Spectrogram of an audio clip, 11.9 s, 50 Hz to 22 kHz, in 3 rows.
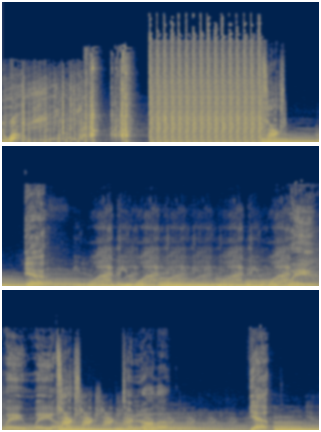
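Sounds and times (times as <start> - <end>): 
speech: 0.0 - 0.6, 3.2 - 10.2, 11.0 - 11.8
loud sharp gunshot blasts: 1.8 - 3.6
rapid rattling burst of automatic fire: 1.8 - 3.6.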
